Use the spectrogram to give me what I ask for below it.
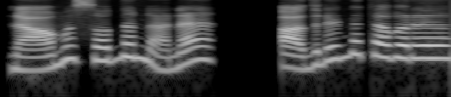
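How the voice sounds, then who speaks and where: A woman's voice: sits high, big pitch swings, a little slow, a bit bright, dry recording, studio quality, voice pushed up, heavily acted. A woman voicing a pleading, lovestruck eighteen-year-old girl. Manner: pleading, innocent.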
